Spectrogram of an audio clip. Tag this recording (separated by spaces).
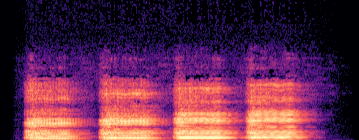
footsteps steps walks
